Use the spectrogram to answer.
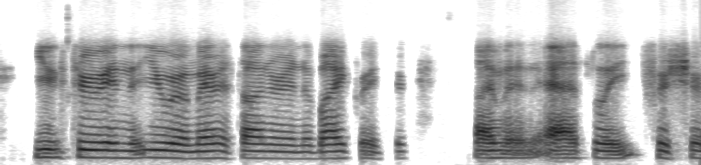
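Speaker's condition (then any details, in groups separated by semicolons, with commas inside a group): Parkinson's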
